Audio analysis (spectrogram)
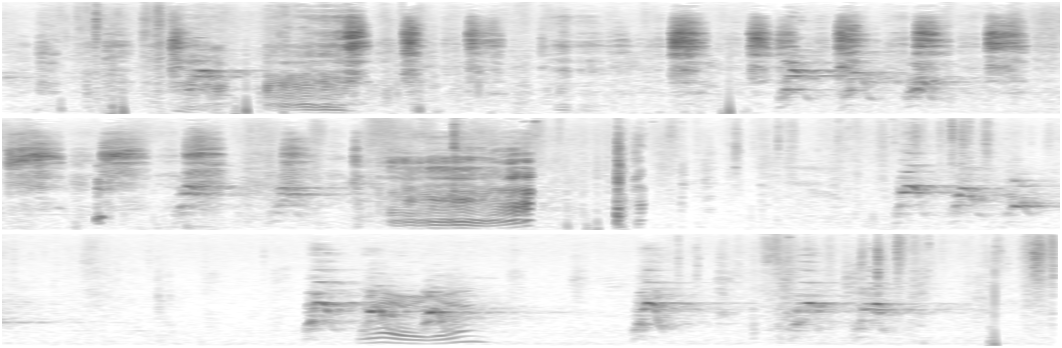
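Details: Welsh Terrier bitch at frisbee play, excited yips and whiny whimpers in dense clusters early on, then sparser calls with panting and a wavering voiced whine near the end.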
